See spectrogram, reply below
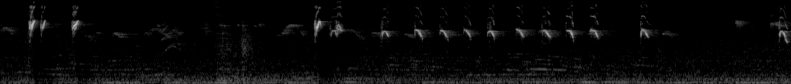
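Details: Canary in 'gacor ngobra' song, a master recording for training magpie robins: a few high sharp notes, a pause, then a steady series of about ten downslurred whistled notes, repeated roughly every third of a second.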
